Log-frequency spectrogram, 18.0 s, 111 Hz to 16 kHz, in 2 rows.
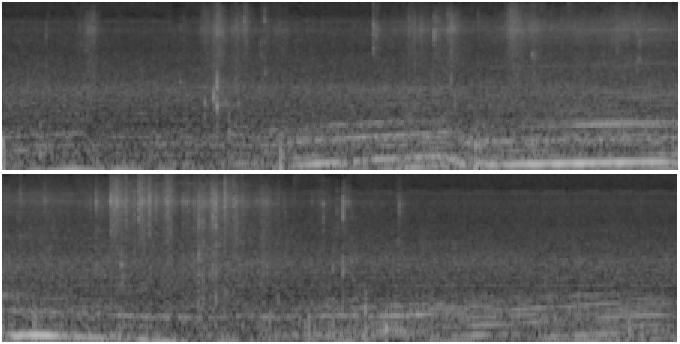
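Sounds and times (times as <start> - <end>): low engine-like hum: 0.0 - 18.0
paper food wrappers rustling: 9.6 - 13.8.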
